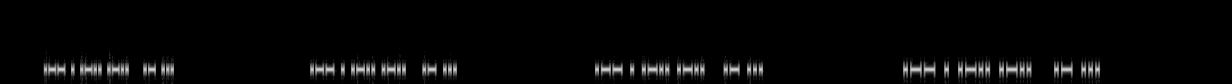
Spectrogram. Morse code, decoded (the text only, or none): WELL AS WELL AS WELL AS WELL AS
